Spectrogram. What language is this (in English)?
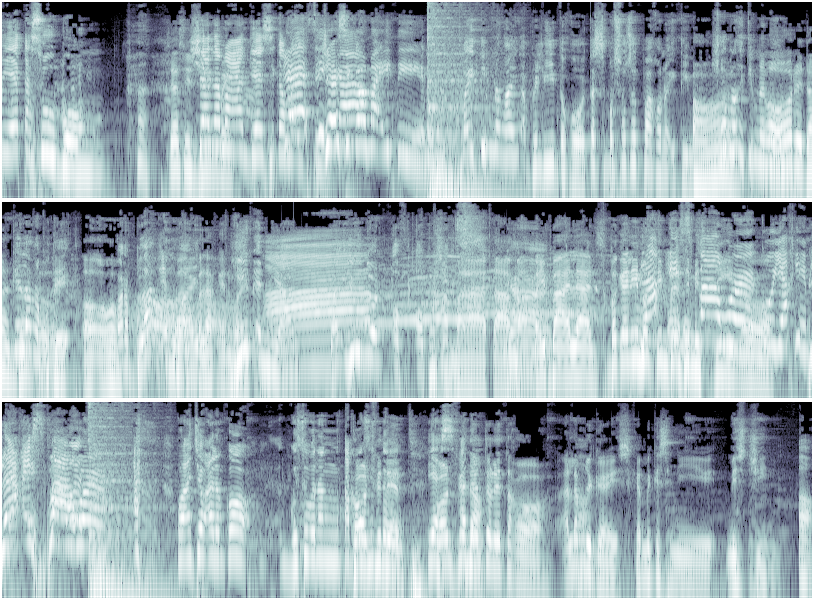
Filipino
